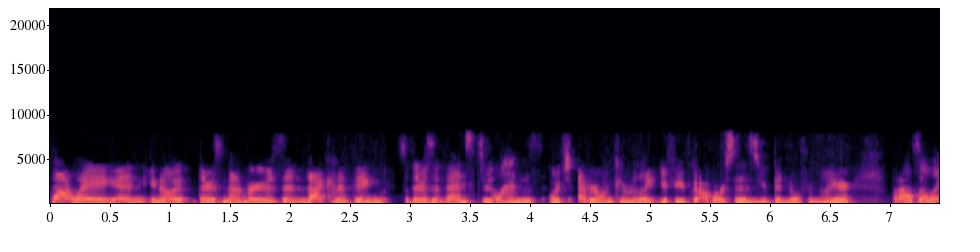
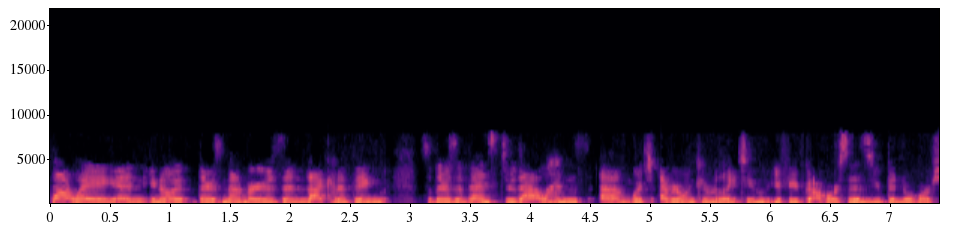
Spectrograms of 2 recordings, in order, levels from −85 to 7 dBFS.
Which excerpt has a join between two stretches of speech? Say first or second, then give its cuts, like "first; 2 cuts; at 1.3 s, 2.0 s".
first; 5 cuts; at 2.9 s, 3.7 s, 4.2 s, 5.1 s, 6.3 s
